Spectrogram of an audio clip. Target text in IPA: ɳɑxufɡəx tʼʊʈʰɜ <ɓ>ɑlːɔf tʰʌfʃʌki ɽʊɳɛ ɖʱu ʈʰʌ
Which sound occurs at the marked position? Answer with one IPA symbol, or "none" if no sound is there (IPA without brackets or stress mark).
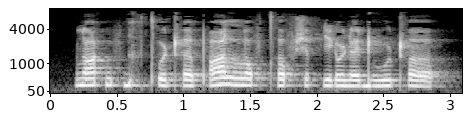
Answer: pʼ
